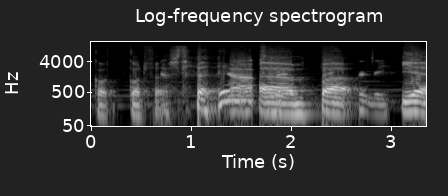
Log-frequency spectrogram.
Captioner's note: laughing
